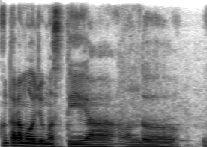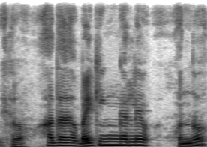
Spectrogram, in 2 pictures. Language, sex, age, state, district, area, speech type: Kannada, male, 45-60, Karnataka, Shimoga, rural, spontaneous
